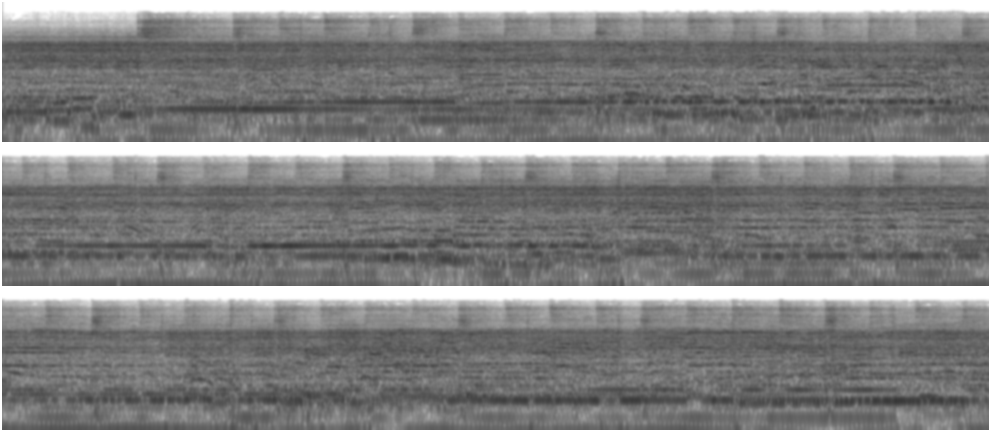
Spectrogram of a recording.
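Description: Live rock band playing loud, with electric guitar and a singer over a heavy, steady low end, echoing in a large club hall.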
